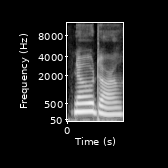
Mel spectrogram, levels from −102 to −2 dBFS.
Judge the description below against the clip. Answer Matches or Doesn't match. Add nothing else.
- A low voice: Doesn't match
